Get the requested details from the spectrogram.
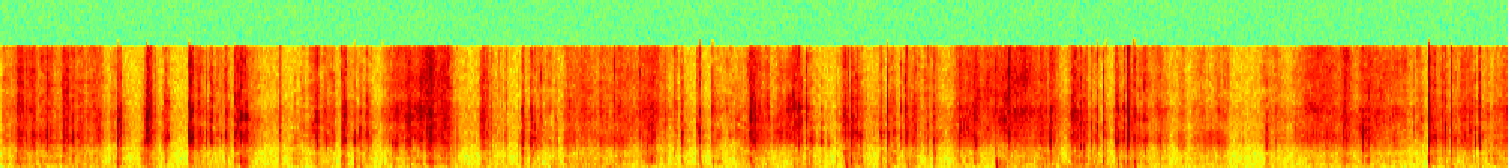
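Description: A gold foil cardboard galette crown with cut-outs is bent and crinkled between the fingers while nails scratch the foil surface. The result is dense, bright crackling and scratching that comes in quick bursts over the full stretch, with little low end.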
